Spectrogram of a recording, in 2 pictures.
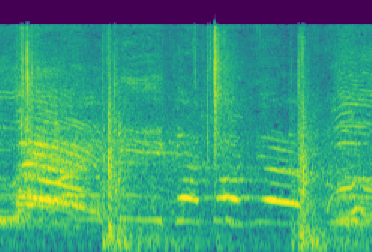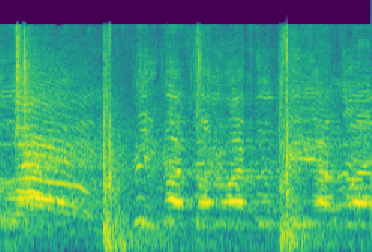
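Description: A group of men chanting and shouting a Māori haka in unison, their voices rising and falling in forceful lines. Heavy thumps land about every second and a half, in time with the chant.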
